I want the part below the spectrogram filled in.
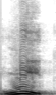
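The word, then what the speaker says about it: milk: কিন্তু না। এখানে এল সাইলেন্ট হচ্ছে না। এর উচ্চারণ হচ্ছে এম আই এল কে। মিল্ক।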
